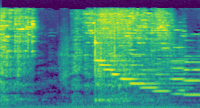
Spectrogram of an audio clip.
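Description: Crash of roof tiles tipped from a digger's bucket, clinking and shattering, loudest about a second in. Over it runs a quick falling run of musical notes, a comic 'whoops' cue.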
